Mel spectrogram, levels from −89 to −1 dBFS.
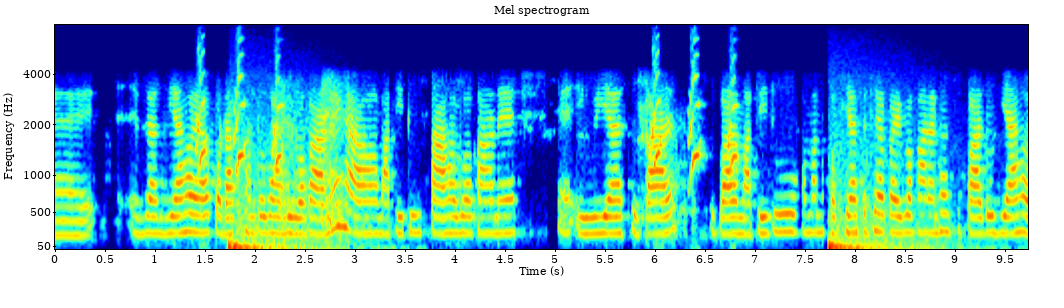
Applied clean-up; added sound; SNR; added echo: none; Dog + Boom; 2 dB; none.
